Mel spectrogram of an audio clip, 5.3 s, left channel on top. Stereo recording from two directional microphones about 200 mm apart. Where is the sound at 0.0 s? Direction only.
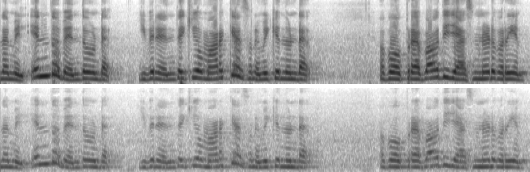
45° left (ahead or behind).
